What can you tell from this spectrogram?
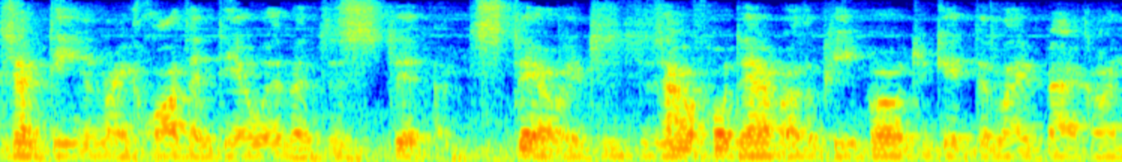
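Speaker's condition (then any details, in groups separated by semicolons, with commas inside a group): Brain injury; tongue cut off at age 5; brain injury limits abilities sometimes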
